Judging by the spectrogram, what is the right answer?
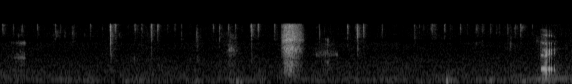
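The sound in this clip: Irregular keystrokes on a computer keyboard: a scattered run of sharp, faint clicks with uneven pauses and one longer, louder burst midway, and no talk over them.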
